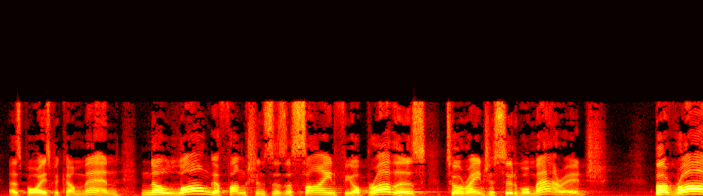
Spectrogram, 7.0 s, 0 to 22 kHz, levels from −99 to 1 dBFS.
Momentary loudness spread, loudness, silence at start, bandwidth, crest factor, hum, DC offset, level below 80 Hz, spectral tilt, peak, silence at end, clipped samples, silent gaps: 10 LU; -21 LUFS; 0.1 s; 11 kHz; 18 dB; none; under 0.1%; -64 dBFS; -3.5 dB/octave; -2 dBFS; 0 s; under 0.1%; none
